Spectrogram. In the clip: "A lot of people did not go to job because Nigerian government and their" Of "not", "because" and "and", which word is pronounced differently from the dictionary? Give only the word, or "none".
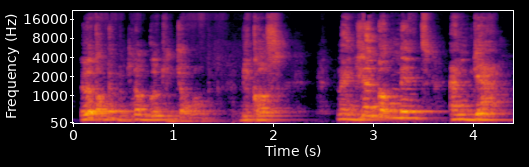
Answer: because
